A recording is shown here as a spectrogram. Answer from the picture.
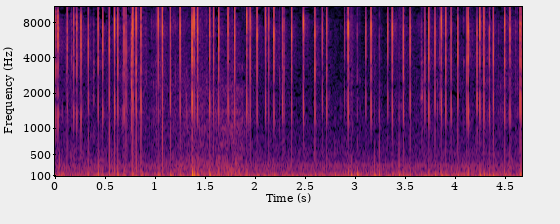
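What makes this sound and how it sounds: Long acrylic nails rapidly tap and scratch the solid, flat light-wood back of a hand-sized round brush, which is printed with a brand name and faces the mic. The result is a fast run of sharp, dry clicks and crackly scrapes, bright in the highs and dying out almost instantly, over a low background rumble.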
